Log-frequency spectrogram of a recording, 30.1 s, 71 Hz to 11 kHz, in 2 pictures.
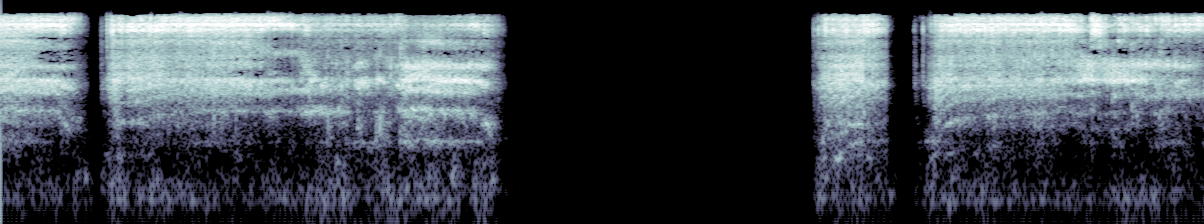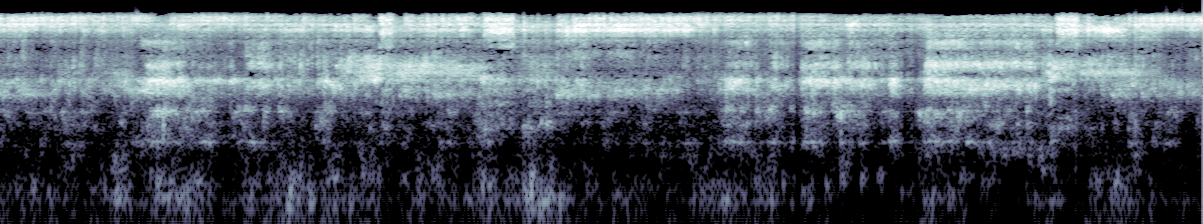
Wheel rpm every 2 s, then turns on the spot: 80, 110, 110, 10, 0, 30, 100, 110, 110, 120, 120, 120, 120, 120, 110.
none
